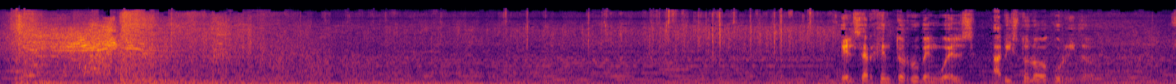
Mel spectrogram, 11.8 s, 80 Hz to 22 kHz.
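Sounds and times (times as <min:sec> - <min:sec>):
heavy rumbling blast: 0:00.0 - 0:05.9
roar of debris and crackling noise: 0:00.9 - 0:09.0
speech: 0:08.4 - 0:11.3.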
